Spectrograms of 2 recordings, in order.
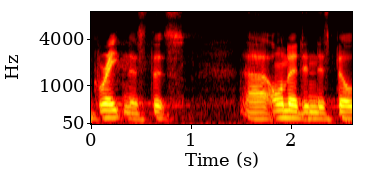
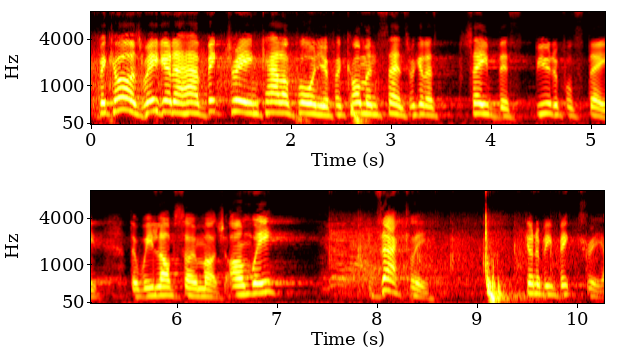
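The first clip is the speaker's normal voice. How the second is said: loud, raised-pitch rally speech; rallying cry; 5 semitones higher, 8 dB louder than usual. Real, not acted. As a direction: rouse the crowd toward victory. Rallying a cheering crowd to victory.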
